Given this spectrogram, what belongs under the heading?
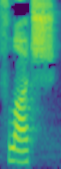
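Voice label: "flushed", English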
